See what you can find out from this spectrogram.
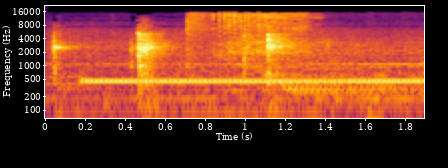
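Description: A telephone being dialed: a steady line tone hums throughout while a few short, sharp key presses sound at uneven intervals, clear, with no voices.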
